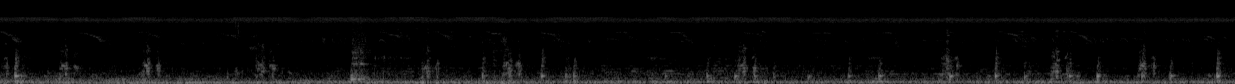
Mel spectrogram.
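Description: Birds chirping busily, many short falling chirps in quick succession, over a steady high hiss.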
